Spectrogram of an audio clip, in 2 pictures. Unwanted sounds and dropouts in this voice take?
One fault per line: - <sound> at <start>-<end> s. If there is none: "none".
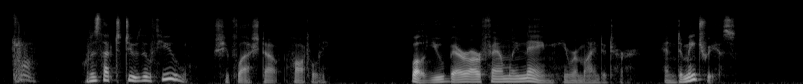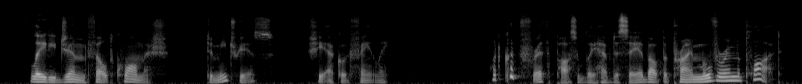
- sneeze at 0.1-0.4 s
